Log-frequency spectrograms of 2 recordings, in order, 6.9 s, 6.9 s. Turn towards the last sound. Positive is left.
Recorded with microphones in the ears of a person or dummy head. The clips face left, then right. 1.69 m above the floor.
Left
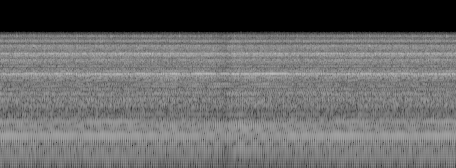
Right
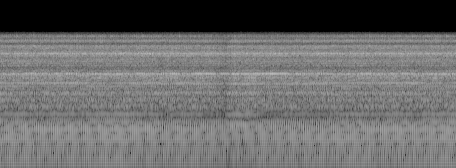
turn(degrees=20)  # may be behind; listen again after turning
